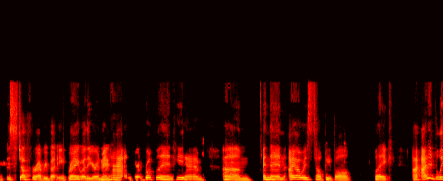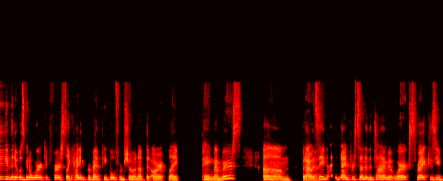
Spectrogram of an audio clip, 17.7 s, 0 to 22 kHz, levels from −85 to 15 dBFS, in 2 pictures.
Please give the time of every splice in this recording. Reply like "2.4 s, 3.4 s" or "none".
3.5 s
